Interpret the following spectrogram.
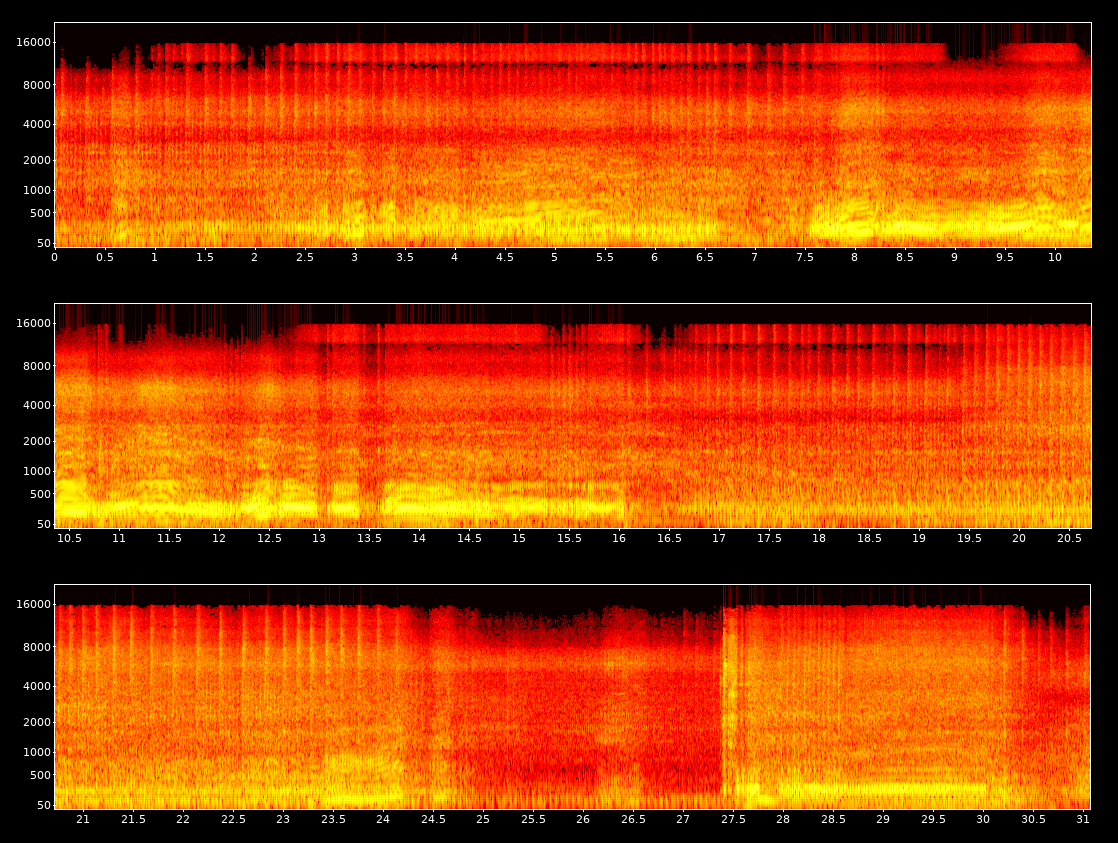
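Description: Dirt bike engine running on a trail ride, its revs swinging up and down again and again as the throttle is worked, loudest through the middle. It drops to a low, quieter run for a couple of seconds near the end before revving up again.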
